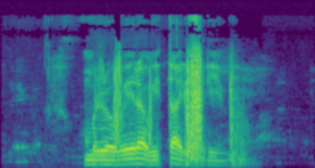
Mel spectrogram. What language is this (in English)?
Kinyarwanda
